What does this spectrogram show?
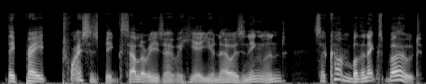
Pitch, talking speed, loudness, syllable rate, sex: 125 Hz, 270 wpm, -22 LUFS, 6.7 syllables/s, male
